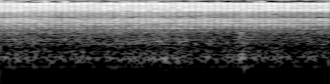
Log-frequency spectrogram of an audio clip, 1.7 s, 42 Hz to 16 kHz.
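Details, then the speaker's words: 1973 Toyota FJ40 Land Cruiser 1F engine, first run, idling about 10 minutes with new starter, plug wires, plug and coil: fast light ticking over steady idle from failing alternator needing replacement; some popping back, needs tune-up. "brand new starter that noise you hear is my alternator over there ticking away"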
